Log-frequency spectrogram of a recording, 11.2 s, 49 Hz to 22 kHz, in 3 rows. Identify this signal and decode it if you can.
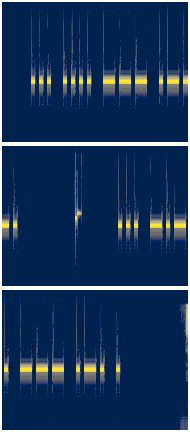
Morse code, heard as a keyed tone, about 15 wpm, 700 Hz. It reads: SHOP SCORE
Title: Sentences from Top 1600 Words - New Word Drill - 15wpm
